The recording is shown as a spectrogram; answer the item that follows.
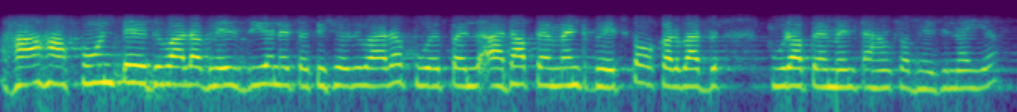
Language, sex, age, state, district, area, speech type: Maithili, female, 18-30, Bihar, Supaul, rural, conversation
